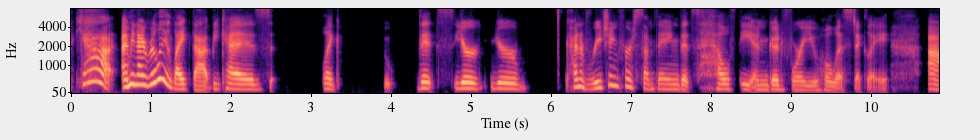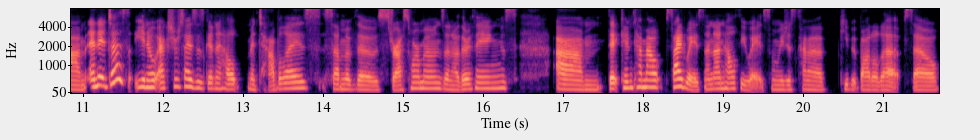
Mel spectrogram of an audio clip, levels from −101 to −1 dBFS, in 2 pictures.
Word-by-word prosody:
Yeah. 415 0 +6
I 250 - +9
mean, 340 +2 +9
I 335 - +11
really 410 +10 +7
like 180 -1 +4
that 150 -1 +2
because, 180 -2 +2 0.7
like, - - -2 0.5
w - - -11 0.3
it's 215 -1 0
you're 200 -1 +4
you're 195 -2 +1 0.6
kind 255 +1 +2
of 230 - -2
reaching 230 - +1
for 265 -2 -1
something 180 -3 -5
that's 170 - -2
healthy 180 -2 -3
and 165 0 -5
good 165 -1 0
for 155 0 -5
you 150 0 -6
holistically, 145 -3 -7 0.5
um, 165 -3 +2
and 260 - +5
it 295 -3 +4
does 450 +4 +2
you 255 0 0
know, 240 0 +3
exercise 255 +4 -2
is 215 - -5
gonna 195 -1 -4
help 175 -2 -3
metabolize 195 +7 -4
some 180 0 -5
of 170 -1 -4
those 155 -2 -4
stress 150 +2 -3
hormones 205 -1 -4
and 170 -3 -4
other 170 +4 -2
things, 205 - -6 0.5
um, 165 -2 0
that 195 - +2
can 225 0 -2
come 250 +1 0
out 245 0 0
sideways 255 - +2
and 175 - -6
unhealthy 195 -3 -4
ways - - -6
when 165 - -12
we 160 - -7
just 160 0 -10
kinda 155 -2 -6 0.2
keep 175 -1 -10
it - - -10
bottled 155 0 -4
up. - - -2
So, 145 0 -3
185 Hz, 170 wpm, -22 LUFS, 165-220 Hz, 0.7 s, I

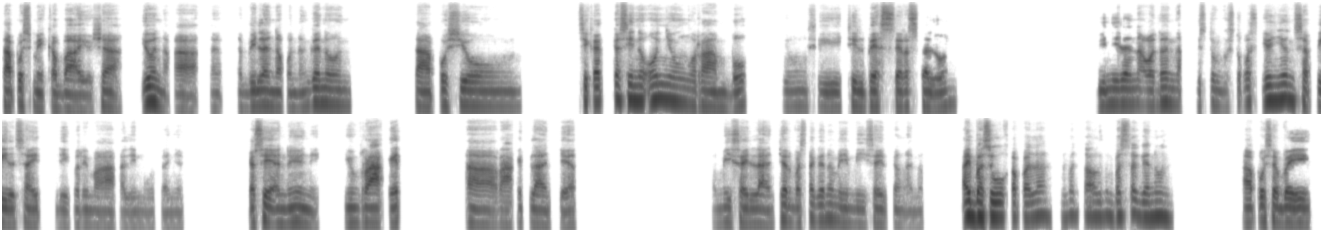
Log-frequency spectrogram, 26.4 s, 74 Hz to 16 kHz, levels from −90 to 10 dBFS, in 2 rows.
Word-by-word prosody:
tapos 120 +1 +3
may 100 - +1
kabayo 95 -2 +1
siya. - - +1 0.2
'Yun 135 -3 +5
naka 95 -2 -1
na 105 - -10 0.2
nabilhan 115 +2 +1
ako 105 - -7
ng 105 +2 -7
gano'n, 125 -2 +1 0.7
tapos 110 +1 +1
'yung 110 -2 -2 0.6
sikat 135 0 +2
kasi 155 0 +3
noon 145 +2 +4
'yung 140 -2 +1
Rambo, 110 0 0 0.4
'yung 115 0 -10
si 105 -1 -6
Sylvester 115 -1 +2
Stallone. 110 +2 -2 1.4
Binilhan 125 +2 0
ako 120 -1 +1
no'n, 135 -1 +1
na 120 - -5
gustong-gusto 110 0 -10
ko. 135 - -6 0.2
'Yun, 150 0 +5
'yun 150 - +2
sa - - -1
Philsite, 105 -2 -1
'di 95 -2 -12
ko 100 - -9
rin 100 - -8
makakalimutan 90 -2 -7
'yun. - - -23 0.6
Kasi - - +3
ano 100 +1 -2
'yun, 105 -5 -3
eh, - - -26 0.3
'yung 110 - -3
rocket 110 0 +4 0.6
ah, 100 -2 +3
rocket 95 -1 -1
launcher. 95 -2 -2 1.4
Missile 105 0 -1
launcher, 100 +5 +1
basta 105 +5 -3
gano'n. 125 +1 -2
May 110 -3 -5
missile 100 0 -6
kang 95 -2 -11
ano, 90 0 -15 0.4
ay, 150 - +11
basuka 140 -2 +5
pala, 145 +3 -2
ano 135 -1 -20
bang 155 +1 -9
tawag 145 - -2
do'n, 150 - -6
basta 150 +2 -1
ganon. 145 0 0 0.7
Tapos 110 +3 +1
sabay 110 -2 +4
110 Hz, 150 wpm, -24 LUFS, 100-130 Hz, 1.4 s, ay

